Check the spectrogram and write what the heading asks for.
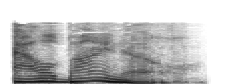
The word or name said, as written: albiroid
